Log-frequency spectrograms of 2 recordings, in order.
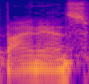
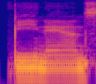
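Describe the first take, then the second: First: The name is pronounced in the familiar way. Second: The name is pronounced in an unfamiliar way. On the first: This is how it is normally said. The speaker calls it right. "instead of Binance" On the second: This is how someone else said it. The speaker calls it wrong. "mispronouncing names and saying like Binance"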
